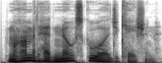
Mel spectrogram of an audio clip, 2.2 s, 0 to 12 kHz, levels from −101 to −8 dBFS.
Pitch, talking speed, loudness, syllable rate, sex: 105 Hz, 140 wpm, -16 LUFS, 5.1 syllables/s, male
